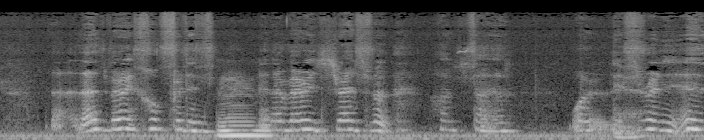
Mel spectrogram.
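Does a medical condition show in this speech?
Yes: cerebral palsy; lifelong, grew up in residential setting with other disabled children, uses wheelchair; voice sounds a bit off-center.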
